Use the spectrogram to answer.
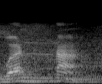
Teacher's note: alif lam yang dibaca tidak jelas karena langsung dimasukkan ke dalam huruf nun, membaca menjadi wana, itu lam samsiah, lamnya tidak dibaca.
